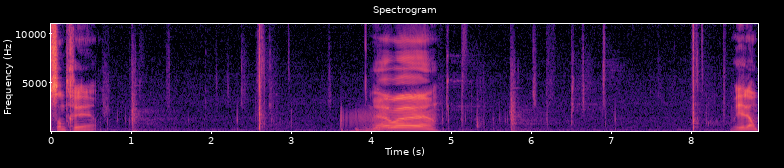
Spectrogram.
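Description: A tennis ball is struck sharply by a racket.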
